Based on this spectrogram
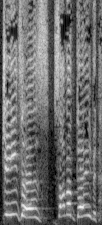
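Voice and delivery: high, loud desperate cry; almost screaming. Shown as a demonstration. Blind beggar cries after Jesus, almost screaming. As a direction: strain the voice up into a near scream. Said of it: "means almost to scream".

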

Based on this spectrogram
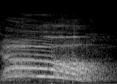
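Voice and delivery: high, loud, held shout; hammed-up yell of a woman in labour; Welsh labour bellow. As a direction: let out a long roaring "oh". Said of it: "the kind of noise that comes out".

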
